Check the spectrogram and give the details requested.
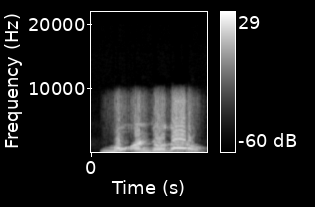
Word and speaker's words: मोहनजोदड़ो: एक तो पंजाब का हड़प्पा और एक सिंध का मोहनजोदड़ो, ये जो दो नगर थे वो बहुत प्रसिद्ध थे उस समय। मूल उच्चारण मोहनजोदारो, शाब्दिक अर्थ है प्रेतों का टीला।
